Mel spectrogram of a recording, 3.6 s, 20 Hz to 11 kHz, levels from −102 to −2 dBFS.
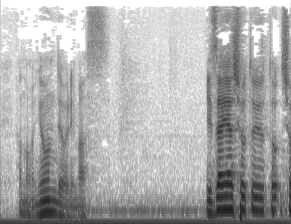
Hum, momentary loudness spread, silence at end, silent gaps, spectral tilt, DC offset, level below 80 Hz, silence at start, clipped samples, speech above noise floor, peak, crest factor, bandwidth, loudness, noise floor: none; 21 LU; 0 s; none; -6 dB/octave; 3%; -46 dBFS; 0.25 s; under 0.1%; 23 dB; -4 dBFS; 20 dB; 10.5 kHz; -21 LUFS; -45 dBFS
